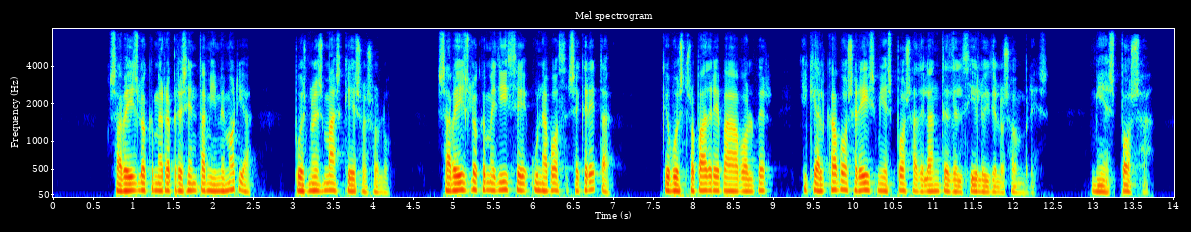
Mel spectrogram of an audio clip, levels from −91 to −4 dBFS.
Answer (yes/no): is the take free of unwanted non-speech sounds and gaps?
yes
